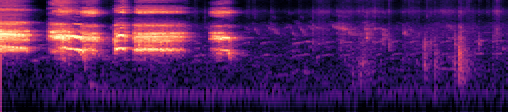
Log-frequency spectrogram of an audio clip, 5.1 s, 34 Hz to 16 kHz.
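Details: Three-year-old wild red junglefowl crowing on 26 January 2023, loud and close: four harsh, clipped syllables in about two seconds, the third stretched longest, then quiet with faint rustling and distant bird chirps.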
